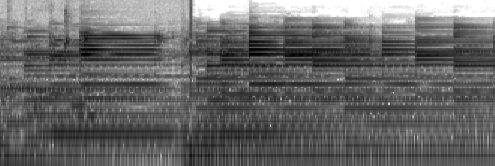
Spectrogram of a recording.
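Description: A clean electric guitar played through the vibrato channel of a Deluxe Reverb amp rings out sustained chords with a gentle, wavering vibrato and a touch of reverb, shifting to a new chord partway through and playing alone.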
